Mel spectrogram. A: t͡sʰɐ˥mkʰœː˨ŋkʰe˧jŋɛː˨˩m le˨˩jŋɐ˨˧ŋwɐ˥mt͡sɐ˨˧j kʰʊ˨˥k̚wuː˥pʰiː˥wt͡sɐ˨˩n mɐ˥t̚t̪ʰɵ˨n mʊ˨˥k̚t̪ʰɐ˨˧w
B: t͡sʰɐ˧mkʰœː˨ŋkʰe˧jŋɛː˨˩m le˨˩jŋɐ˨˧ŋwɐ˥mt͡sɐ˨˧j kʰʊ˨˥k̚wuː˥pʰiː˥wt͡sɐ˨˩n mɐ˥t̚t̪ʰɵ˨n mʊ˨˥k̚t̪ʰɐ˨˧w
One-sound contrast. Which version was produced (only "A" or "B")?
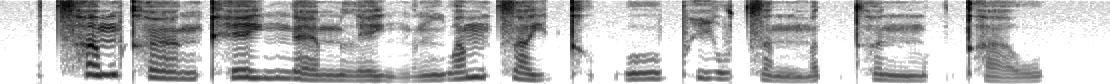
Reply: A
